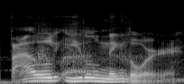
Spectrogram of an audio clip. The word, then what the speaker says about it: Fal Il Naylor: Fal Il Naylor. Rhymes with Baylor.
